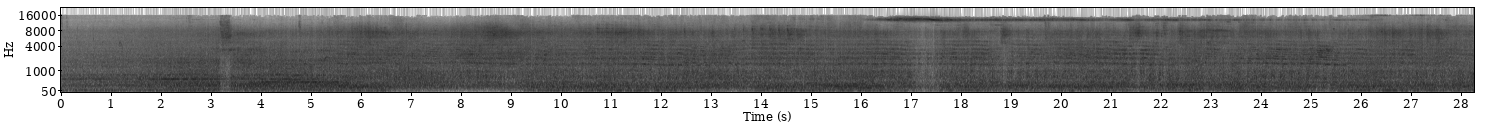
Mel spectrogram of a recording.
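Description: A VL80S twin-section electric freight locomotive passes in the first few seconds, then a long train of open freight wagons rolls by. There is a steady, loud rumble and clatter of wheels on the rails, with some high wheel squealing.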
